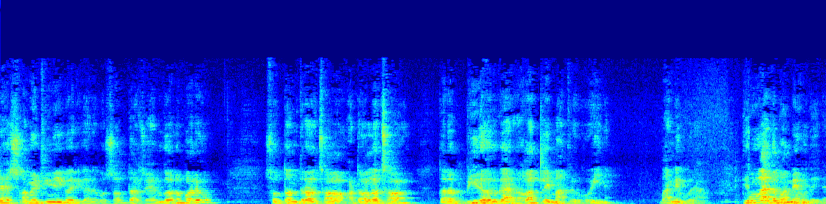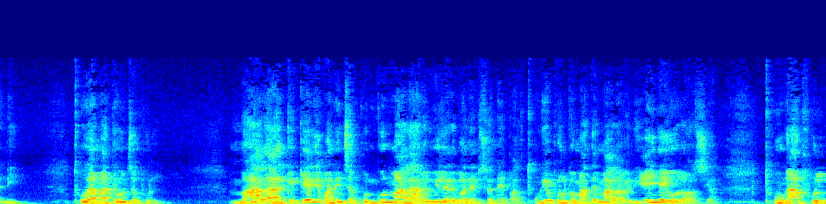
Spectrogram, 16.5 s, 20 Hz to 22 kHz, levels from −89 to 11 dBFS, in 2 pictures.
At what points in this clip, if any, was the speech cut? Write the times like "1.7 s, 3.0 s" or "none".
7.5 s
